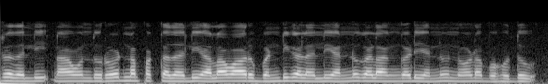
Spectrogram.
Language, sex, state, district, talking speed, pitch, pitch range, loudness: Kannada, male, Karnataka, Bangalore, 110 wpm, 150 Hz, 145-155 Hz, -14 LUFS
